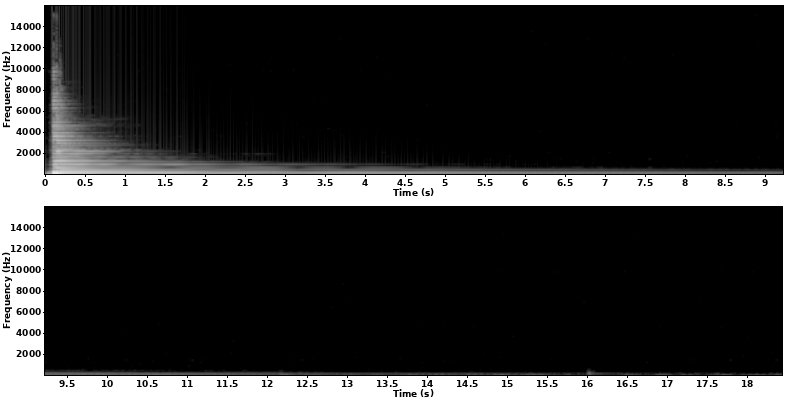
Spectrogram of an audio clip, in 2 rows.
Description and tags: Aadd2 thin strs
Standard open Aadd2 chord but the only strings played are the E (1st), B (2nd), and G (3rd). Up strum. If any of these samples have any errors or faults, please tell me.
clean, nylon-guitar, open-chords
